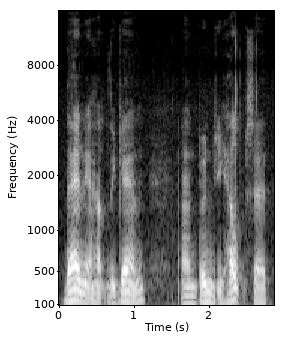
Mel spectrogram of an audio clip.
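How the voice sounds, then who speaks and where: A man's voice: lowish voice, fairly even intonation, moderate pace, dark tone. Man with a sore throat. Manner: rambling, frequent self-corrections. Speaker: gaming YouTuber. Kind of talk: casual commentary video.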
